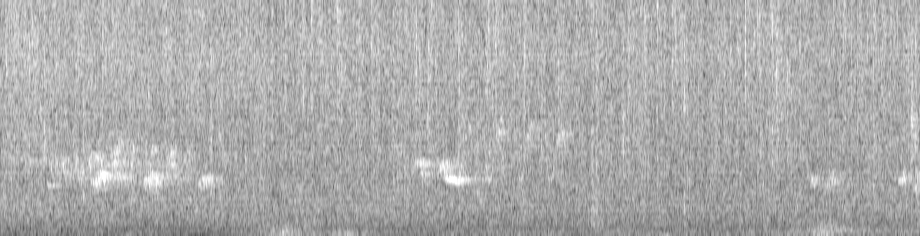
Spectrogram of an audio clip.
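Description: A small bird gives short, high chirps.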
